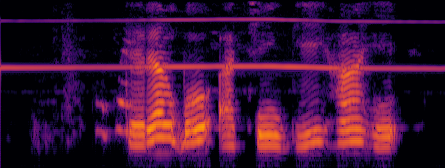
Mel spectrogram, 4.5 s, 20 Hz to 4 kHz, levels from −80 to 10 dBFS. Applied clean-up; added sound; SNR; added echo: none; Wind instrument, woodwind instrument; 12 dB; none.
